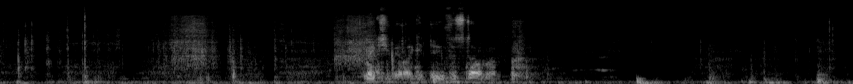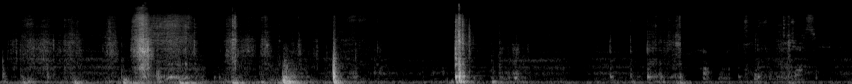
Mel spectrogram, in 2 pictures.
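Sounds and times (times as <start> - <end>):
scraping and rubbing: 1.0 - 4.2, 8.6 - 11.5.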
